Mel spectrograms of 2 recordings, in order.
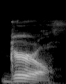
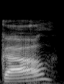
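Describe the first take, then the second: First: The vowel is an 'er' sound. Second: The vowel is an open 'ah' sound. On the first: The speaker calls it right. "it is gur, girl" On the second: The speaker calls it wrong. "Instead of gal"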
